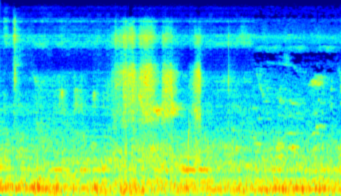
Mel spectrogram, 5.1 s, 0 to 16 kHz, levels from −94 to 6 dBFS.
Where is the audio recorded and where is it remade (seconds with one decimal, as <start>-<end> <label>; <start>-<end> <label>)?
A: 0.0-3.8 remade; 3.8-5.1 recorded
